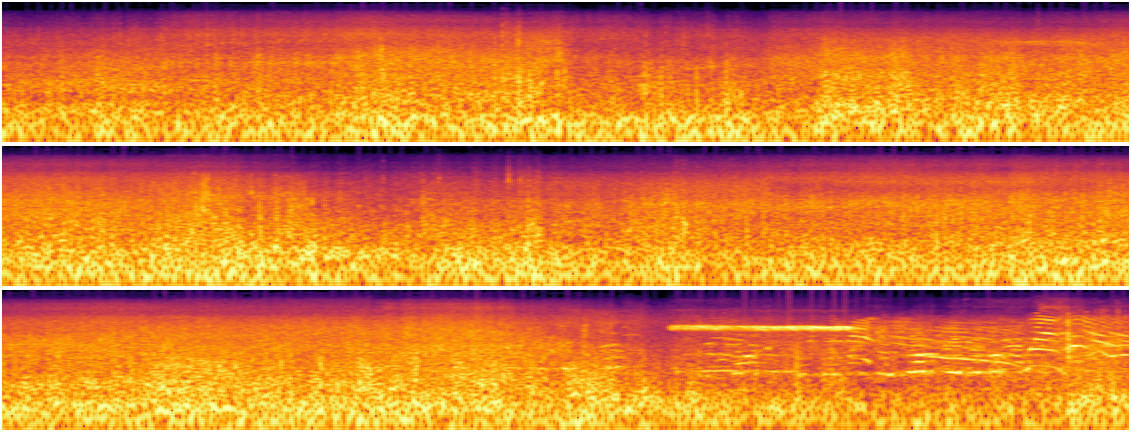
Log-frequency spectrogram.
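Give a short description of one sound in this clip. Tyres roll and rumble over tarmac.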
